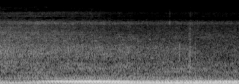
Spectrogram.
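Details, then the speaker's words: 2008 Chevrolet Express, running briefly with no coolant: steady, even low idle with no ticking, puffing or misses; old oil burning out of the exhaust; normal idle. "I really can't run it too long because I don't have the coolant and stuff hooked up to it, but it's running."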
